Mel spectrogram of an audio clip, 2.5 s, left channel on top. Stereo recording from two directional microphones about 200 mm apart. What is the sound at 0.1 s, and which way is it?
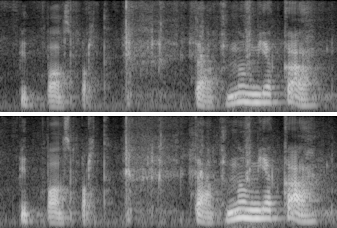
Speech, 60° right (ahead or behind).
